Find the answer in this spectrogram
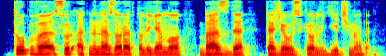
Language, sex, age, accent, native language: Uzbek, male, 19-29, Toshkent viloyati, Uzbek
